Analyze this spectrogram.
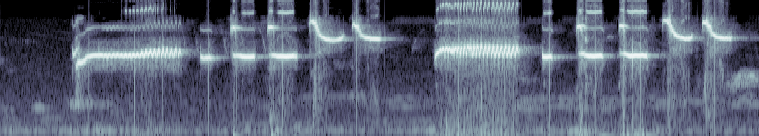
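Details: Orange-headed thrush singing a powerful song of loud, sustained, rising whistles mixed with short clipped whistled notes and sharp downward-slurred phrases.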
